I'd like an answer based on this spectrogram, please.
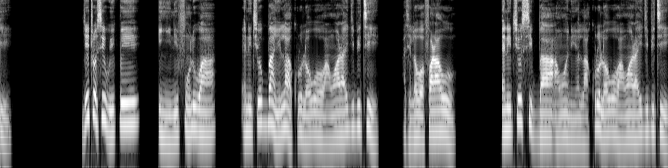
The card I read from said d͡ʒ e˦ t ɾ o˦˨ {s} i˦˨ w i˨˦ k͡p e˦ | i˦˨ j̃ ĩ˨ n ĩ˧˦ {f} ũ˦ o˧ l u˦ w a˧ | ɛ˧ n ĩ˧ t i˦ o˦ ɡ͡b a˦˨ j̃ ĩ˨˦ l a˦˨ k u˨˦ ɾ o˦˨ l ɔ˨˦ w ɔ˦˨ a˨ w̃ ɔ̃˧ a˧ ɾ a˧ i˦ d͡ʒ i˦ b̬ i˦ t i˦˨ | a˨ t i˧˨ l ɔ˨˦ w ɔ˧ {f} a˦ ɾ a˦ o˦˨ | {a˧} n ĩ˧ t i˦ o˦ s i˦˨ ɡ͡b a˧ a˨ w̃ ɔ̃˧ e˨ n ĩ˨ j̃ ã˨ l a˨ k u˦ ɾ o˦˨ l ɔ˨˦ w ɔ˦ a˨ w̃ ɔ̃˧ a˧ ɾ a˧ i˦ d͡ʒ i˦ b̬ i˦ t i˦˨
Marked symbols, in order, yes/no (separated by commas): yes, yes, yes, no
